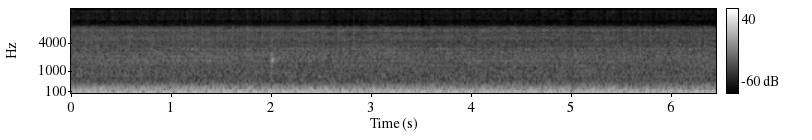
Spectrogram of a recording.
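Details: 2008 Hummer H2 SUT: a low, steady engine rumble carries a repeating heavy clunk, about three beats a second; the cause is unidentified.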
